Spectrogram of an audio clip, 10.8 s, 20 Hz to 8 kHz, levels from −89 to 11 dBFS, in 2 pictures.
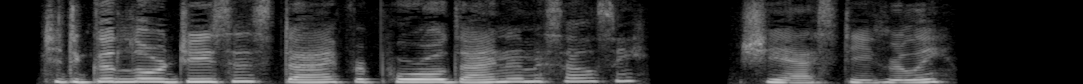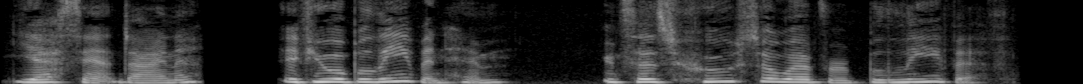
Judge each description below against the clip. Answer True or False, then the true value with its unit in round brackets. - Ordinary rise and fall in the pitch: True (3.3 semitones)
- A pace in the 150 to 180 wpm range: True (160 wpm)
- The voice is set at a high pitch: True (255 Hz)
